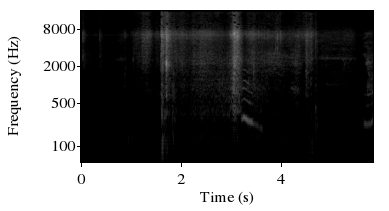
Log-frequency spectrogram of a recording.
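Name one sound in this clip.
Cardboard rustles and creaks as a box is pressed down.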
